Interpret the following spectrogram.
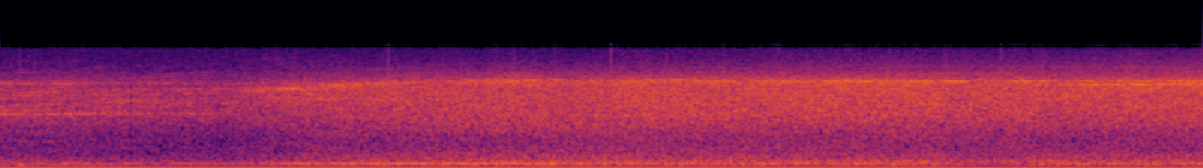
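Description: Jet engine noise: a steady rush of air over a low hum, with a high whine that grows louder and climbs slightly in pitch from about two seconds in.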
